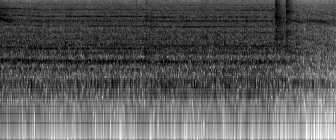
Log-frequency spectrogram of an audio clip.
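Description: An electric mixer beats gluten-free peanut butter cookie dough with a loud, steady motor whir that holds constant throughout, with only faint scraping ticks near the end.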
